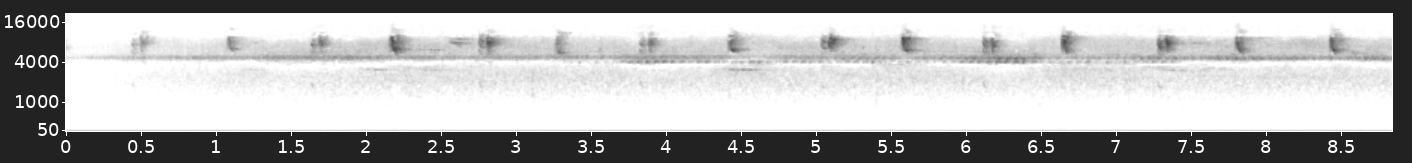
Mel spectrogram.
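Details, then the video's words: White-tipped sicklebill (Eutoxeres aquila), a hummingbird, calling and singing: thin, very high squeaky notes, repeated about twice a second, over a steady high insect drone. "White tipped sicklebill (Eutoxeres aquila) sound - Call and song"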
